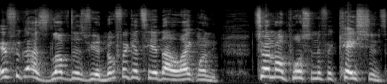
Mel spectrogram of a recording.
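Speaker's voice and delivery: loud, high-pitched shouting. Closing out a video to the viewers, yelling. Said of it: "I don't know why I'm yelling".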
